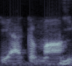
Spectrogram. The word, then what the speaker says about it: Yakima: It's Yakima.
